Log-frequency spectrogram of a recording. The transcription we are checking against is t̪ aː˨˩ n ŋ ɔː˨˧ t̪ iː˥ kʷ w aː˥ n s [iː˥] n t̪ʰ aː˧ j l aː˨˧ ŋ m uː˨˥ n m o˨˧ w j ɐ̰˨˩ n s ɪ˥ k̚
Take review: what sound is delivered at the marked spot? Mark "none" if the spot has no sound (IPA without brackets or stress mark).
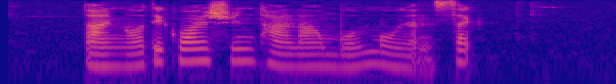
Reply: yː˥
